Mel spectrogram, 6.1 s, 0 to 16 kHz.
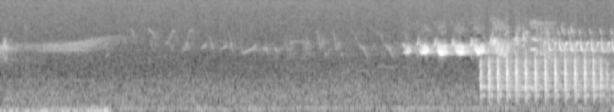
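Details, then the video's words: In a Yekaterinburg forest park on 25 May 2018, a male three-toed woodpecker, idle after carving its nest hole, hammers a tree: after a stretch of distant bird song, a sudden quick, regular burst of loud knocks ends the recording. "Когда дятлу делать нечего он по дереву стучит"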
